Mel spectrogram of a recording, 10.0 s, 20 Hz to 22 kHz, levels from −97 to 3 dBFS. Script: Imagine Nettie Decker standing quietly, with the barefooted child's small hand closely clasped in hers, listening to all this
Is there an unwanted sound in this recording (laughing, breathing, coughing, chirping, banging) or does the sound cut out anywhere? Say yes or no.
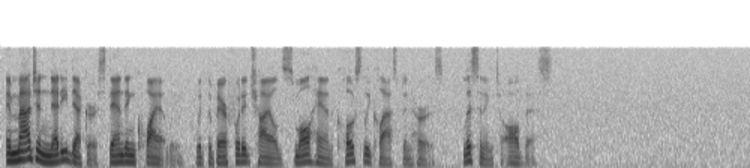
no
